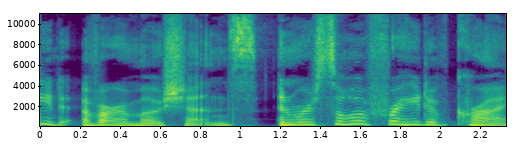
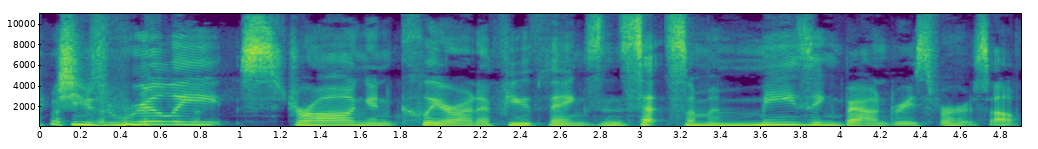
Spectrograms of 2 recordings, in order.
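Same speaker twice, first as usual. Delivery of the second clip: ordinary talk, nothing marked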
